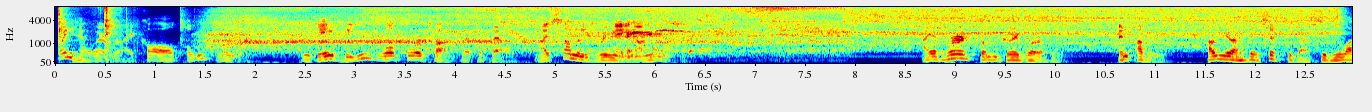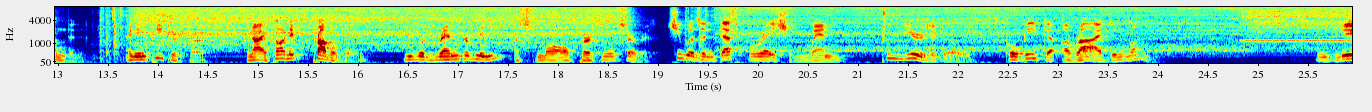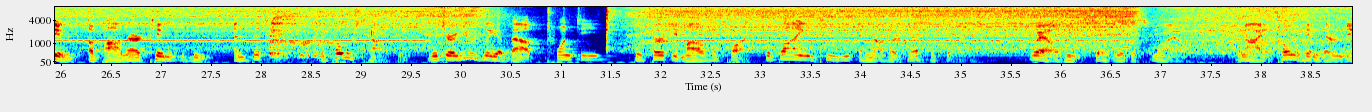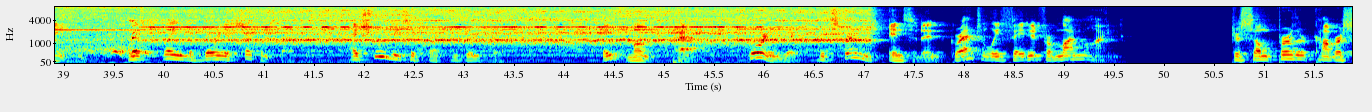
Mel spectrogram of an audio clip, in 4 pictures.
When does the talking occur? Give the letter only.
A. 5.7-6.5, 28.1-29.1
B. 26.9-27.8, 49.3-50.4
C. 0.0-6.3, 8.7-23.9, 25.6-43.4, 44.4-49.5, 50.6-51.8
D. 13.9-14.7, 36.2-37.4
C.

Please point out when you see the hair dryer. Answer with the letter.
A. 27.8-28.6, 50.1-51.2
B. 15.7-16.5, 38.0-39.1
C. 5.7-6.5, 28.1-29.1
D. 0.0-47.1
D.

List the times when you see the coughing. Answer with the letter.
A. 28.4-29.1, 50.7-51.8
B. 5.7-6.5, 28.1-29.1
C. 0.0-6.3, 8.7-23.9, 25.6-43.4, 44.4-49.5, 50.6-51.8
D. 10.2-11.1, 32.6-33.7
B.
